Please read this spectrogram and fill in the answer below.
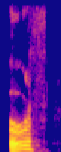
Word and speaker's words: Earth: Earth, lo que quiero que hagas cuando veas la palabra Earth, elimina la A en tu cabeza. Ahora es más fácil, ¿no?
